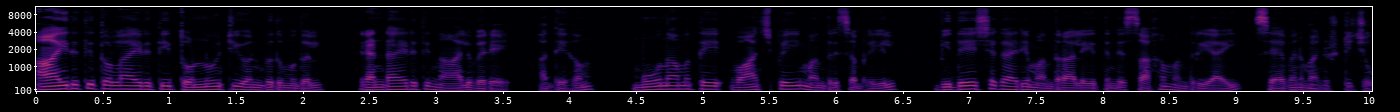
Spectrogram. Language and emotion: Malayalam, neutral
